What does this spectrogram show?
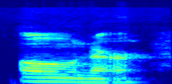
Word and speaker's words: owner: o and then at the end the second syllable is the same we have the n and the owner so i would write this one as an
